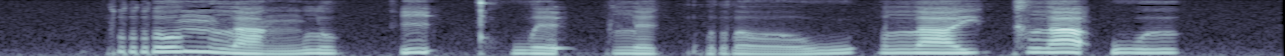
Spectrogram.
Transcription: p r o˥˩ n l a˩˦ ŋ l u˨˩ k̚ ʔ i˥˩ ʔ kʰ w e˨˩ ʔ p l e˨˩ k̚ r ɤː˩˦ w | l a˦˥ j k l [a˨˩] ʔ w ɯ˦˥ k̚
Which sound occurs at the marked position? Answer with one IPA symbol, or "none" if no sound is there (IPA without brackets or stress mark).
a˥˩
